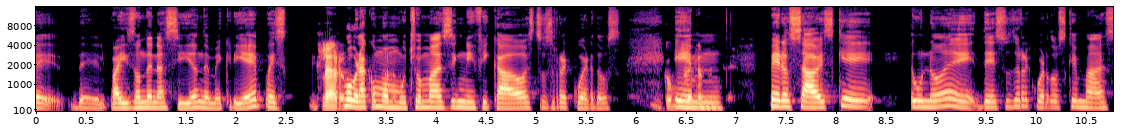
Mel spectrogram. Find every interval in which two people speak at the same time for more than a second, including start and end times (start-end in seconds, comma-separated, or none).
none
